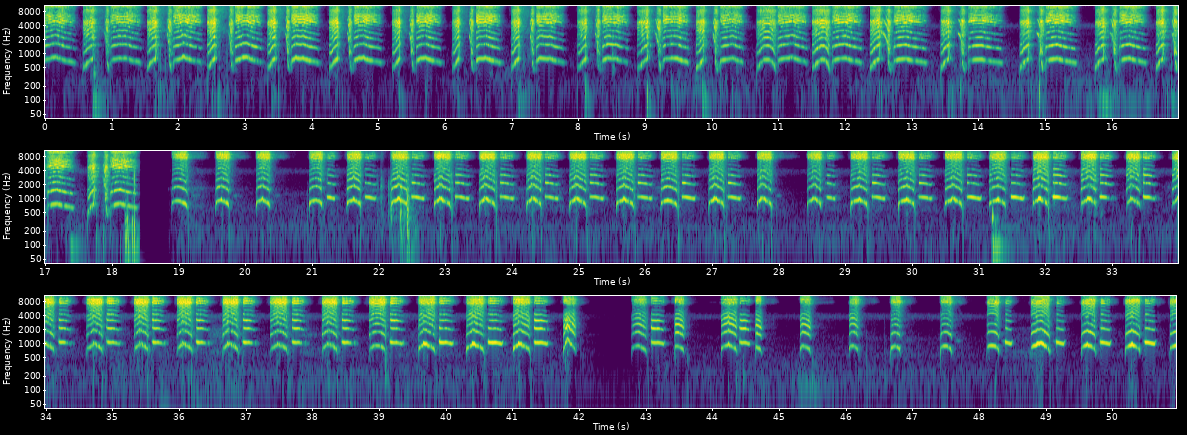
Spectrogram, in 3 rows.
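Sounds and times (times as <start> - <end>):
rubber squeaky toy squeaking: 0.0 - 42.1, 42.8 - 50.9.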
